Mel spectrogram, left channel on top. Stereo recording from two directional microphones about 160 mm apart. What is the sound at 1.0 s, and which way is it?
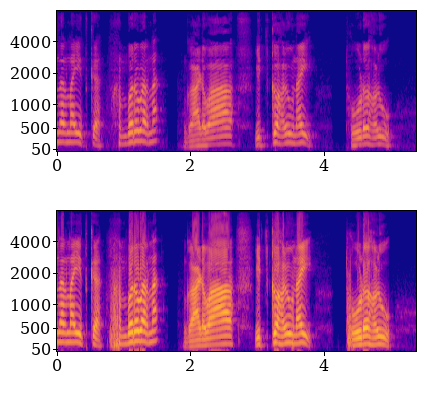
Speech, 35° right (ahead or behind).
